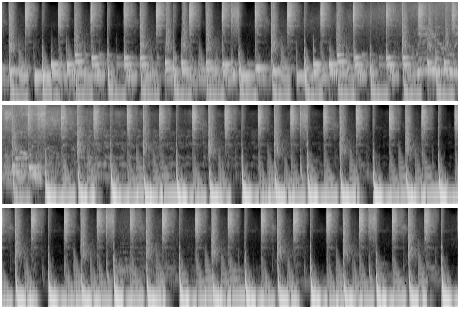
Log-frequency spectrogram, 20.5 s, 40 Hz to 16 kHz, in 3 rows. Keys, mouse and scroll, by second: 0.6 Tab, 2.5 Tab, 2.5 z, 3.2 z, 5.9 click, 6.9-15.6 middle drag, 15.6-20.5 drag, 16.3 Tab.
